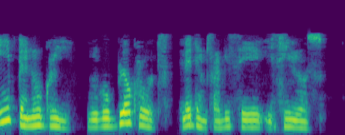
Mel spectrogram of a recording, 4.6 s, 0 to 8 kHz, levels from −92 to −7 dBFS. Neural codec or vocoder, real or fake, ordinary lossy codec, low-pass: codec, 44.1 kHz, 3.4 kbps, Pupu-Codec; fake; AAC, 16 kbps; 7.2 kHz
